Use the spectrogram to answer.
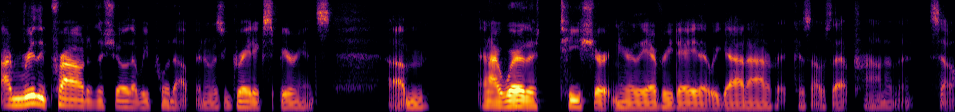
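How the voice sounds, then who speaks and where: Very deep and low in pitch, a man talks at a fairly quick pace with ordinary pitch variation and big swings in loudness. The sound is dry and close, with no echo. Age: 20s. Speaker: actor. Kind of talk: interview. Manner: halting.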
